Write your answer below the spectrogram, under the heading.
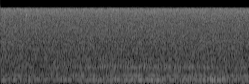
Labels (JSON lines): {"label": "ambient", "recorder": "HydroMoth"}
